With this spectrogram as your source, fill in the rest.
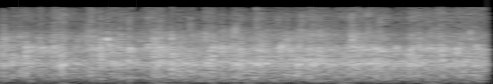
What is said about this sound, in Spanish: Los aplausos de los asistentes en el Gran Teatro del Liceo de Barcelona tras el anuncio de Pau Gasol.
